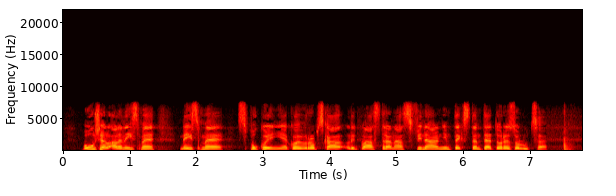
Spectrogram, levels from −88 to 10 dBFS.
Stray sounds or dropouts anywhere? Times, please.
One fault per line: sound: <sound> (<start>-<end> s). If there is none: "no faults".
sound: dropout (4.4-4.5 s)
sound: thud (7.5-7.7 s)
